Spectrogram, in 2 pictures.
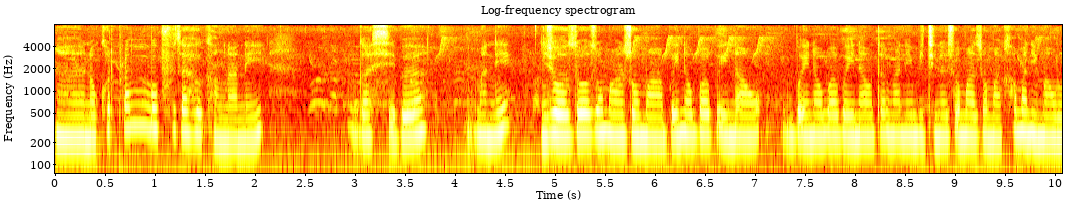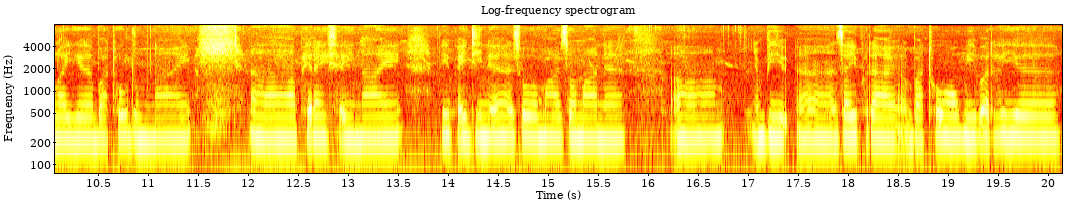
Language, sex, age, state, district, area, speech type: Bodo, female, 18-30, Assam, Baksa, rural, spontaneous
